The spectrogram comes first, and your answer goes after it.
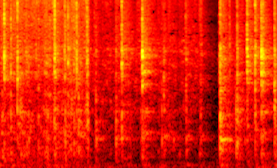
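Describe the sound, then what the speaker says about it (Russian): Pancake batter with a pinch of salt and sugar being stirred by hand in a bowl, a close run of quick scraping, clicking strokes that pause briefly before picking up again. "добавляю соль, щепотку и сахар. Хорошо перемешиваем."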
